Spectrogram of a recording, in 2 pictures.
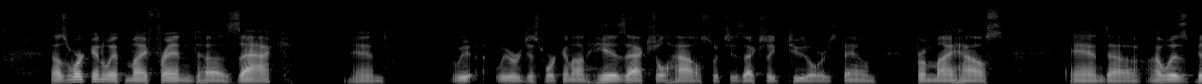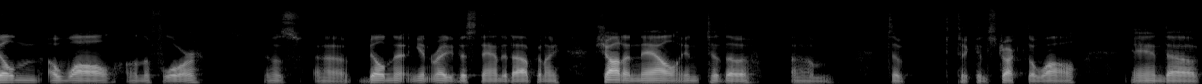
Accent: Roosevelt, Utah, United States; Yeah, I was born and raised in Roosevelt, Utah, on a dairy farm.

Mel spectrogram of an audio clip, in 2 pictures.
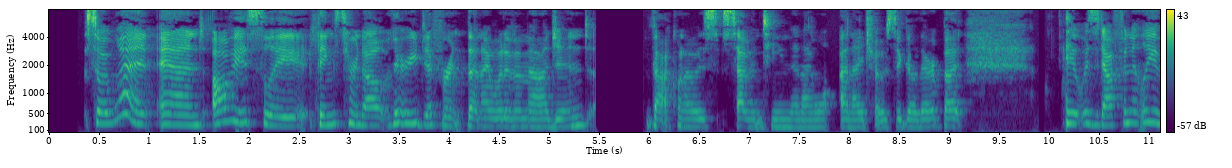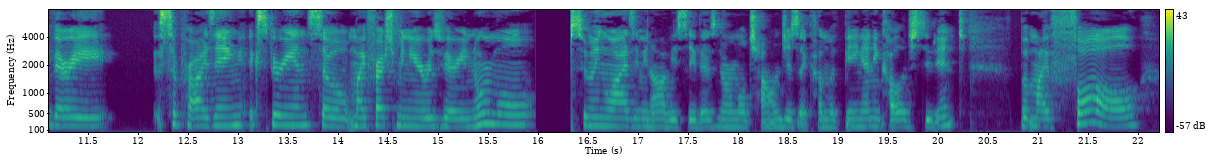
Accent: Connecticut, United States; I was placing at states, and I'm from Connecticut.

